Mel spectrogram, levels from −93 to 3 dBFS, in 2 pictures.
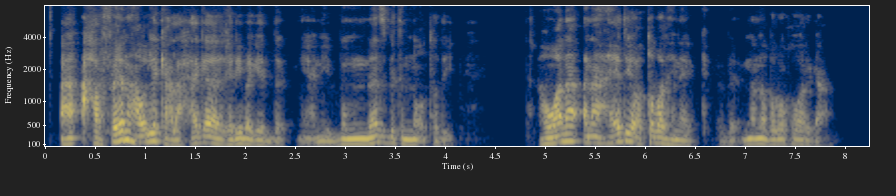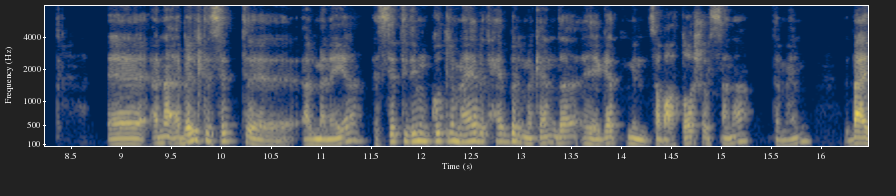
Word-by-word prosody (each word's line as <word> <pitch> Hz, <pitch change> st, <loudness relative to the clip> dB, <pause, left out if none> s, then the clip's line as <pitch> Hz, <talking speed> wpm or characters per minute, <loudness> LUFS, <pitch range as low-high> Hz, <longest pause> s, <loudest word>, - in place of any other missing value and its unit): أ -, -, +4 dB
حرفيًا 150 Hz, +8 st, +6 dB
هاقول 160 Hz, -5 st, +5 dB
لِك 165 Hz, -, +3 dB
على 95 Hz, -1 st, -1 dB
حاجة 120 Hz, +6 st, +1 dB
غريبة 105 Hz, +3 st, -1 dB
جدًا 85 Hz, -5 st, -8 dB
يعني 75 Hz, +4 st, -10 dB
بمناسبة 170 Hz, -, +1 dB
النقطة 195 Hz, -1 st, -3 dB
دي. 65 Hz, -, -17 dB, 0.8 s
هو 115 Hz, +5 st, +5 dB
أنا 160 Hz, +2 st, +4 dB
أنا 130 Hz, -1 st, +1 dB
حياتي 150 Hz, +5 st, 0 dB
يُعتبر 130 Hz, -6 st, 0 dB
هناك 90 Hz, -4 st, -8 dB
بأن 190 Hz, -, -8 dB
أنا 215 Hz, 0 st, +1 dB
باروح 100 Hz, -, -6 dB
وأرجع. 95 Hz, -3 st, -8 dB, 1.1 s
آآ 110 Hz, +2 st, 0 dB
أنا 125 Hz, +2 st, 0 dB
قابلت 170 Hz, +4 st, +2 dB
ست 165 Hz, +2 st, +2 dB, 0.6 s
ألمانية، 105 Hz, -, -1 dB
الست 150 Hz, +1 st, +1 dB
دي 160 Hz, +1 st, +1 dB
من 165 Hz, -1 st, +2 dB
كتر 170 Hz, +1 st, -1 dB
ما 150 Hz, -1 st, +1 dB
هي 170 Hz, -, +3 dB
بتحب 155 Hz, -1 st, -4 dB
المكان 125 Hz, -2 st, -4 dB
ده، 125 Hz, +2 st, -4 dB
هي 110 Hz, -3 st, -3 dB
جت 125 Hz, +3 st, -3 dB
من 200 Hz, -5 st, -1 dB
17 125 Hz, -9 st, -1 dB
سنة، 115 Hz, +8 st, -3 dB, 0.2 s
تمام؟ 185 Hz, -3 st, -8 dB, 0.3 s
باعت 125 Hz, -10 st, +8 dB
130 Hz, 155 wpm, -24 LUFS, 110-165 Hz, 1.1 s, باعت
